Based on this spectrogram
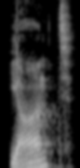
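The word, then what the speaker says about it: Tiant: Luis Yant. That's how you pronounce his last name.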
